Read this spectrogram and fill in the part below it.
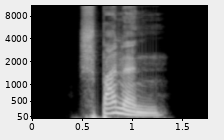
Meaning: plural of Spanne
- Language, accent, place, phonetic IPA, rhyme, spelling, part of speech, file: German, Germany, Berlin, [ˈʃpanən], -anən, Spannen, noun, De-Spannen.ogg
